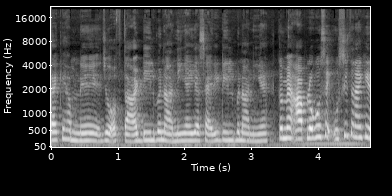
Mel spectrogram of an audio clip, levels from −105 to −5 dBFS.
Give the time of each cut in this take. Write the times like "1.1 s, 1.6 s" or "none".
3.3 s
